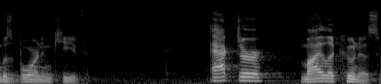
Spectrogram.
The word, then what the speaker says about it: Mila Kunis: Actor Mila Kunis, am I pronouncing her name correctly? Mila, see? I knew somebody would know.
